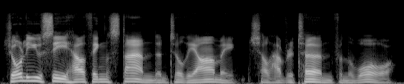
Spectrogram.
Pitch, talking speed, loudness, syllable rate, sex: 105 Hz, 225 wpm, -21 LUFS, 5.5 syllables/s, male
